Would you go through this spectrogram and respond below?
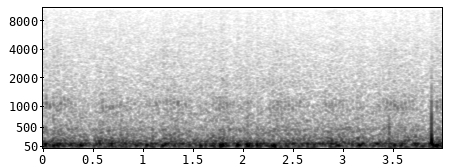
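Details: Thomas the cat purring while receiving massage and Reiki on December 28, 2021; a steady, low, rumbling purr runs unbroken through the whole stretch, with a faint rustle and one soft click near the end.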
